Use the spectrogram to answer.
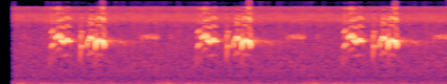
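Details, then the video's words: Sooty-headed bulbul song: a short, bright, bubbly phrase of rolling whistled notes, repeated three times at intervals of about one and a half seconds, over a faint low rumble. "Kicau Suara Burung Kutilang"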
